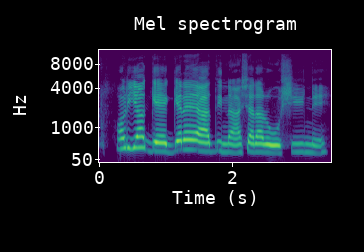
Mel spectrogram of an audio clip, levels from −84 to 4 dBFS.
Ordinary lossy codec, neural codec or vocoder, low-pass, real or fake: none; none; 10.8 kHz; real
